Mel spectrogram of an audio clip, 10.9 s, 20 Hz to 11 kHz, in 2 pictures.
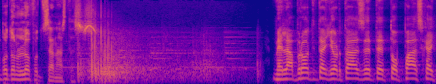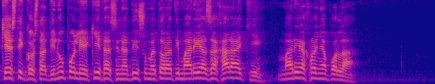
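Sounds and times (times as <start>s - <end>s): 
speech: 0.0s - 1.6s, 3.4s - 10.0s
fireworks exploding over the town on Syros, Greece: 1.0s - 3.4s
rolling crackles and booms of fireworks echoing across open space: 1.0s - 3.4s.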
